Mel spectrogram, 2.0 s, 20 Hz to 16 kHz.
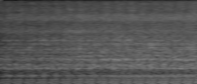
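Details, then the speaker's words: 2020 Corvette C8 on cold start: low, choppy idle with uneven pulses and wavering level, engine shaking, no check engine light. Rough idle. "It's on cold start. And it's shaky. Shaking right now, guys. I don't have an engine light."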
